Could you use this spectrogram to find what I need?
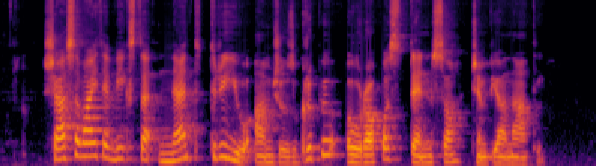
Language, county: Lithuanian, Kaunas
